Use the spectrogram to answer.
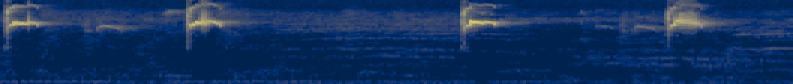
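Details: Loud Bar-winged prinia giving four piercing, high chirps, each a quick downward flick into a short steady tone, spaced unevenly about one second apart, with a soft low rumble behind.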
